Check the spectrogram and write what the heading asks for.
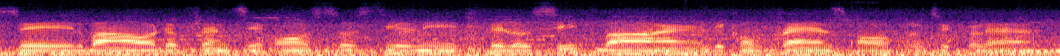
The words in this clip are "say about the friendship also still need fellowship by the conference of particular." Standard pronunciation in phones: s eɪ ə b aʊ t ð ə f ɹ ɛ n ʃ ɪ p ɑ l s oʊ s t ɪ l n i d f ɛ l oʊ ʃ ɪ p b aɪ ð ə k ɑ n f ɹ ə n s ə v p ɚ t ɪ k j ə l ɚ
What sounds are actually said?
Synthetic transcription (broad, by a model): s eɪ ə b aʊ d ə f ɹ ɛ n s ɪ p ɑ l s oʊ s t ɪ l n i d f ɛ l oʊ s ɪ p b aɪ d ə k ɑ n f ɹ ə n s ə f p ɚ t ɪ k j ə l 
